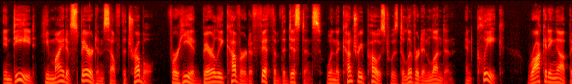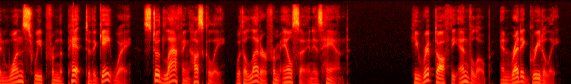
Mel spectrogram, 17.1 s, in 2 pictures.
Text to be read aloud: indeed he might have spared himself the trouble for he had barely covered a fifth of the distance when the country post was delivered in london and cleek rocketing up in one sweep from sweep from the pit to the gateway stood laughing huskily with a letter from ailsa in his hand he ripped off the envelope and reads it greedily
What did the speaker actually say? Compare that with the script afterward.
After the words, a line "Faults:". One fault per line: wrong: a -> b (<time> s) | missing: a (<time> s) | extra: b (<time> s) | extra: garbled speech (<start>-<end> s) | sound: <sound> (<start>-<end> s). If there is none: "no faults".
indeed he might have spared himself the trouble for he had barely covered a fifth of the distance when the country post was delivered in london and cleek rocketing up in one sweep from the pit to the gateway stood laughing huskily with a letter from ailsa in his hand he ripped off the envelope and read it greedily
Faults:
missing: sweep from (9.4 s)
wrong: reads -> read (16.2 s)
